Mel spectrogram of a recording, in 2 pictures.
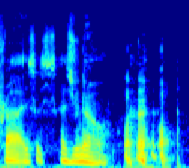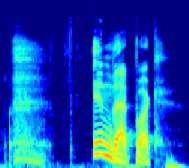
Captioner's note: laughter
